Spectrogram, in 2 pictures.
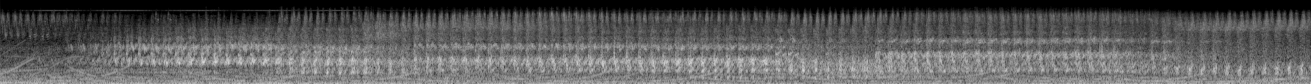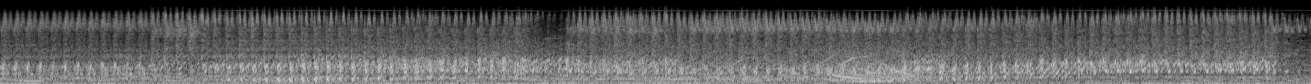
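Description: Experimental electronic noise music from synthesizers: dense layered tones with a fast pulsing flutter, low pitch glides sweeping up and down underneath, and bands of tone that jump to new registers every few seconds.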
